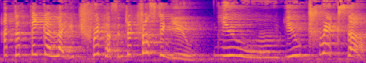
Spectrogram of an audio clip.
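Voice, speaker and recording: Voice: very high-pitched, lively intonation, a little slow, distant mic, voice pushed up. A storyteller voicing a theatrical pink cartoon pony mare with an exaggerated, sing-song manner. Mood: furious. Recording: roomy echo, clearly noisy background.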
